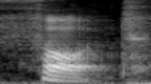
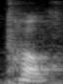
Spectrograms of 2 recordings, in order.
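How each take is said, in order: First: It begins with a soft th sound. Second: It begins with a hard t sound. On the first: The speaker calls it right. "pakai sa yang digigit lidah itu sa dan pengucapannya thought" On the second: The speaker calls it wrong. "bukan bilang talk talk gitu ya guys"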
